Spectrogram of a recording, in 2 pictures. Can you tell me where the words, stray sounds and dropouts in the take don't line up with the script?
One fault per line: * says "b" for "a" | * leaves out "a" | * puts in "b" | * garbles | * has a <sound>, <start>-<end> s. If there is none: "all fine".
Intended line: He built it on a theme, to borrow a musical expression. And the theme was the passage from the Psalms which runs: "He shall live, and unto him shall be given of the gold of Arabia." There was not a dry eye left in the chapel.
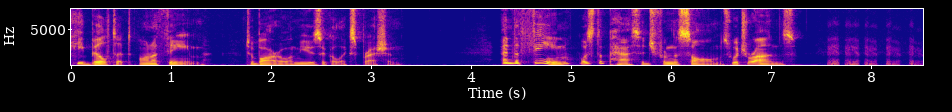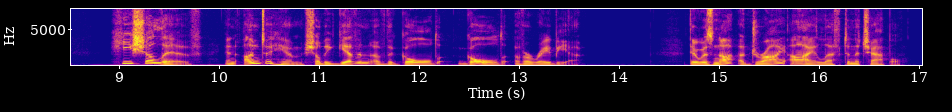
* has a laugh, 7.6-8.5 s
* puts in "gold"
